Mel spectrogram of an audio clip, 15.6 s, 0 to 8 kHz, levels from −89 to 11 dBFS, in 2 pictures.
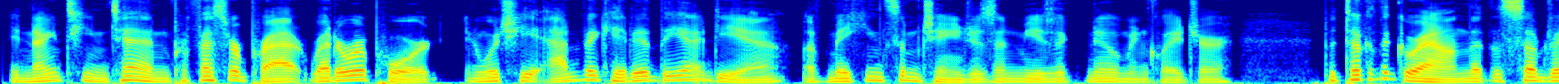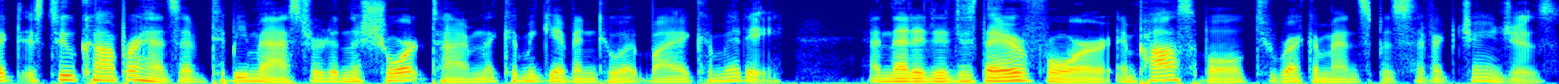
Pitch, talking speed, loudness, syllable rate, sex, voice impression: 110 Hz, 220 wpm, -21 LUFS, 6.5 syllables/s, male, masculine, adult-like, slightly thin, tensed, slightly powerful, bright, fluent, intellectual, refreshing, friendly, reassuring, slightly wild, lively, kind, light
